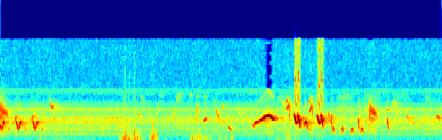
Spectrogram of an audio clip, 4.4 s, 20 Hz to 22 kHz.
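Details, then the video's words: Common nightingale song from two males at Castor Hanglands, near Peterborough, in May 2012; scattered chirps, a swooping whistle and fast clicking notes, with low rumbling background noise. "Nightingale Duet"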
